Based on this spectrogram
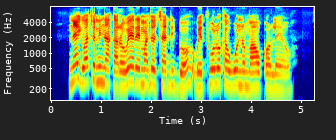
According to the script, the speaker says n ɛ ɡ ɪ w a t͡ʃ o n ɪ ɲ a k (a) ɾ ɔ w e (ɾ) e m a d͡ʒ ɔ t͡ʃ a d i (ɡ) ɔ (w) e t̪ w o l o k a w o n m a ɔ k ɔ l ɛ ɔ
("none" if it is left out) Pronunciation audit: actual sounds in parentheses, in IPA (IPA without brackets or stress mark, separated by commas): a, ɾ, ɡ, w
